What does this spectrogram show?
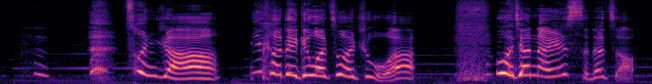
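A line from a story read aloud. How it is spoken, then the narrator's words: Whiny sobbing. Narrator (Chinese): 陈寡妇却哭哭唧唧的说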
